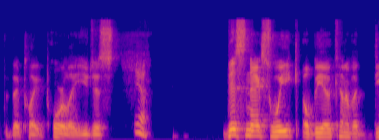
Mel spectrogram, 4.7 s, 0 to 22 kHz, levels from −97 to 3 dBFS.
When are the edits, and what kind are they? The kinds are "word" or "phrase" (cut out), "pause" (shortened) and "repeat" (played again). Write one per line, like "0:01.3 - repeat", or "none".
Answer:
none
